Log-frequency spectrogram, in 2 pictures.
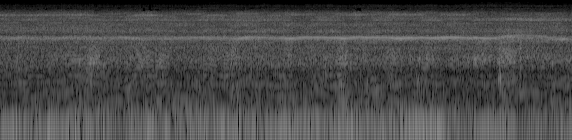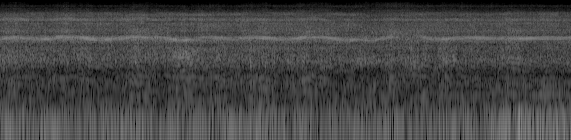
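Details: Steady high-pitched whine of a high-speed surgical burr continuously cutting bone at the first metatarsal base, counterclockwise for quadrant two joint prep, during minimally invasive percutaneous Lapidus bunion surgery.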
